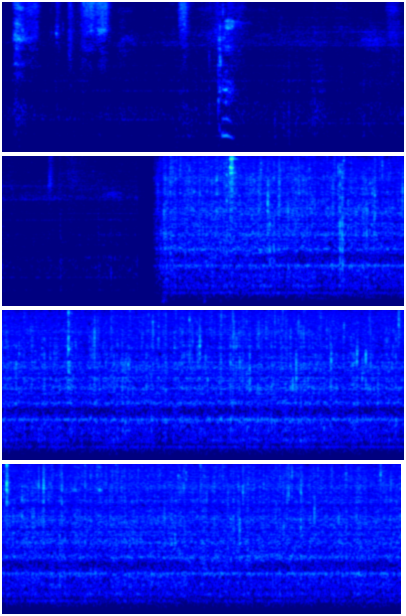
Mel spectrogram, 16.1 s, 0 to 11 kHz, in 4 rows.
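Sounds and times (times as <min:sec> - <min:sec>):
food hissing and popping on stove: 0:05.6 - 0:16.0.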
